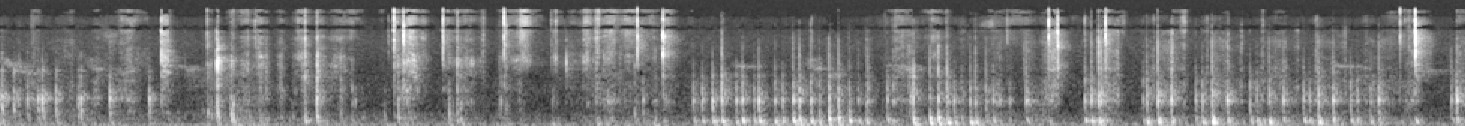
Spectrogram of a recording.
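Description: Long manicured nails tap rapidly on a small, hollow, bright green silicone travel squeeze bottle with a white plastic cap, held in hand and appearing empty. The result is a quiet, continuous stream of quick, dry clicks with bright, sharp ticks over soft, muffled low thuds, each tap dying away almost instantly.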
